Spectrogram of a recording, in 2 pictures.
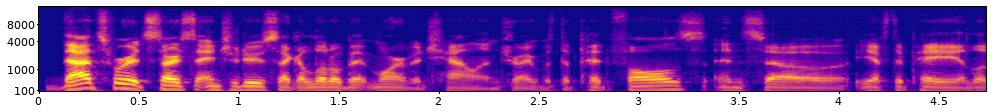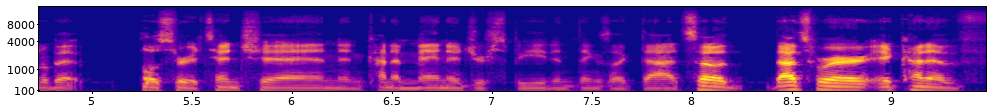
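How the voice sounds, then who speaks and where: A man's voice: deep voice, fast, hardly any pauses, pushed and bright, no echo. A man joining a casual chat over a video call, telling stories animatedly.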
